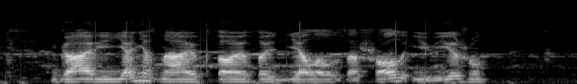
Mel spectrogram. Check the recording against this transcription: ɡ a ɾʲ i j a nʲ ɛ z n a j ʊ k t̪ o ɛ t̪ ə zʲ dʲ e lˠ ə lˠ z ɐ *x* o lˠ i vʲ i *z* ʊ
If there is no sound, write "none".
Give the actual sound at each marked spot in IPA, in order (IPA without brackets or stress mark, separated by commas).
ʂ, ʐ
